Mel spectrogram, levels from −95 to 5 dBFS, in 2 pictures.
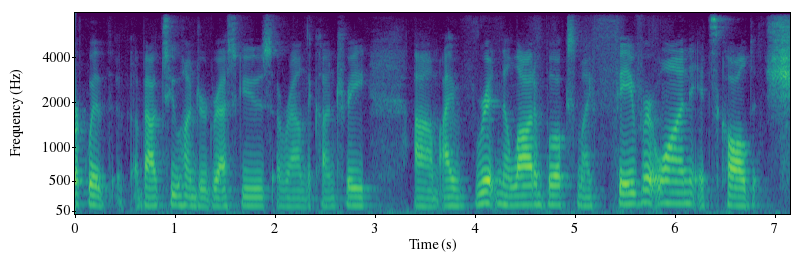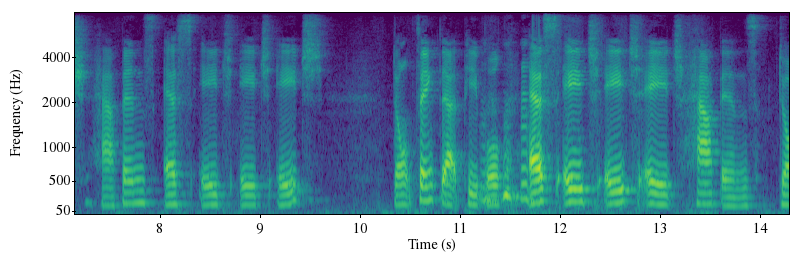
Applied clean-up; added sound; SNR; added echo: none; none; none; none.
